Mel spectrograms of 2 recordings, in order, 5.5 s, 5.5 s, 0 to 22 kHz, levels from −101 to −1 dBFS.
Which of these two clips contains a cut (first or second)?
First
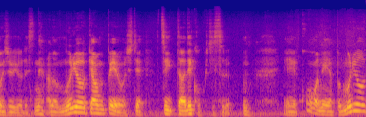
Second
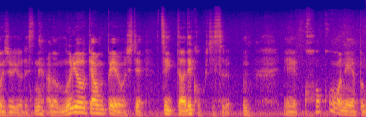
first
